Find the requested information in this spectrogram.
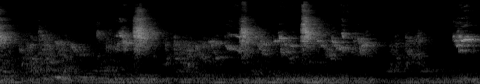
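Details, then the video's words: Pet male ringneck parrot talking: soft raspy syllables and brief bright chirps, spaced roughly a second apart, fairly quiet against a low indoor hum. "Talking parrot real voice, and saying Mitthu bete || Miya Mithu"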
